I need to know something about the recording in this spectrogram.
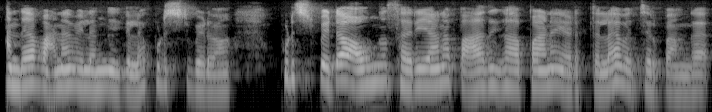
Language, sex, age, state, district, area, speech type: Tamil, female, 18-30, Tamil Nadu, Kallakurichi, rural, spontaneous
